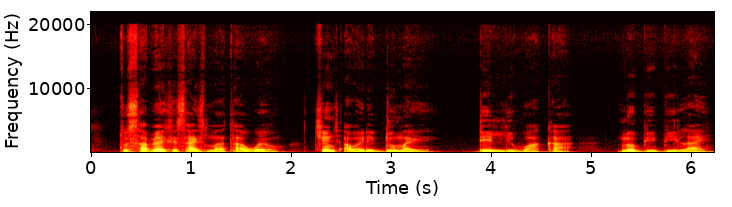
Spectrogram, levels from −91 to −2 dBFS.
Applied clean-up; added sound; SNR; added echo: none; none; none; none.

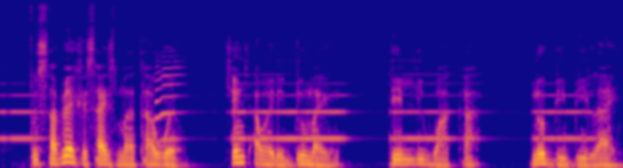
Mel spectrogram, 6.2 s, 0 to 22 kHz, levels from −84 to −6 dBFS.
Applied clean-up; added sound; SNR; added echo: neural mask model RNNoise.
